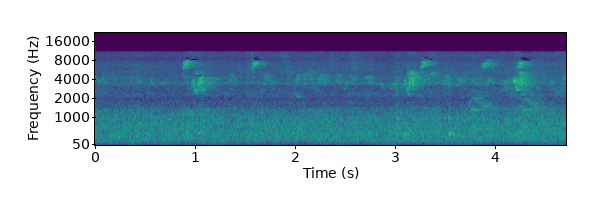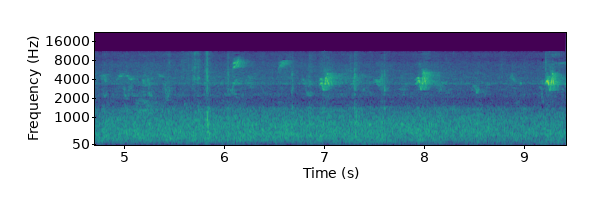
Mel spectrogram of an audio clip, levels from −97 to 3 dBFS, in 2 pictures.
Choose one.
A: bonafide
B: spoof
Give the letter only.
B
